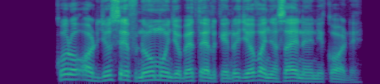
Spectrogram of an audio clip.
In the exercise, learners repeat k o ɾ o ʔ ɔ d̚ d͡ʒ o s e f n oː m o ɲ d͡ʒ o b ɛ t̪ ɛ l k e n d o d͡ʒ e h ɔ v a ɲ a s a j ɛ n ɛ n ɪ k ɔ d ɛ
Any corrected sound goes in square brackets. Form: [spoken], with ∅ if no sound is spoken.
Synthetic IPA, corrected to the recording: k o ɾ o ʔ ɔ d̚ d͡ʒ o s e f n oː m o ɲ d͡ʒ o b ɛ t̪ ɛ l k e n d o d͡ʒ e h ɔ v a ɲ a s a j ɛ n ɛ n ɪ k ɔ d ɛ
